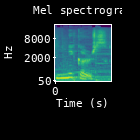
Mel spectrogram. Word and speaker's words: knickers: Next is knickers. So in knickers also K is silent.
